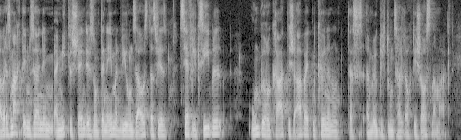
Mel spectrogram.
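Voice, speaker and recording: Noticeable background noise surrounds a man speaking at a medium pitch with fairly even intonation. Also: fairly quick pace. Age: 60s. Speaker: company CEO, former rowing coach. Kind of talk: interview.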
